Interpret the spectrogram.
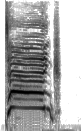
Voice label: warn tank, teen girl, survivor voice; source engine; left 4 dead 2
